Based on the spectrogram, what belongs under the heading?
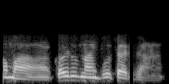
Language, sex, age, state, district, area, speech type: Tamil, male, 60+, Tamil Nadu, Pudukkottai, rural, conversation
